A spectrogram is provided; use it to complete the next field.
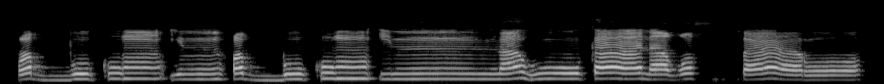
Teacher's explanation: Rabbukum, jangan dikasih gunnah, itu idhar syafawi. Kasih sifatnya saja, tawassut.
